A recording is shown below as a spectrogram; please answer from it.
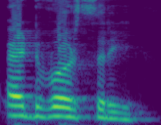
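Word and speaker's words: adversary: क्या बोलते हैं इसको, एडवर्सरी। अब एडवर्सरी की प्रोनाउंसिएशन किस जैसी लग रही है आपको, एनिवर्सरी जैसी लग रही है ना।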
